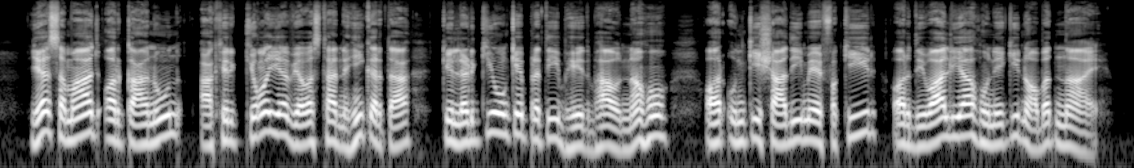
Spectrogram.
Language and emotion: Hindi, neutral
